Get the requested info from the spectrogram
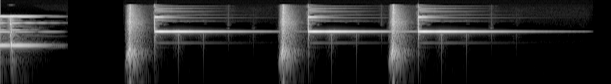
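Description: Subscribe-animation sound effects. A short chime rings at the start and fades within a second. Then three short taps come at about one-second intervals, each followed at once by a bright bell ding that rings on and fades, the last one dying away near the end.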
